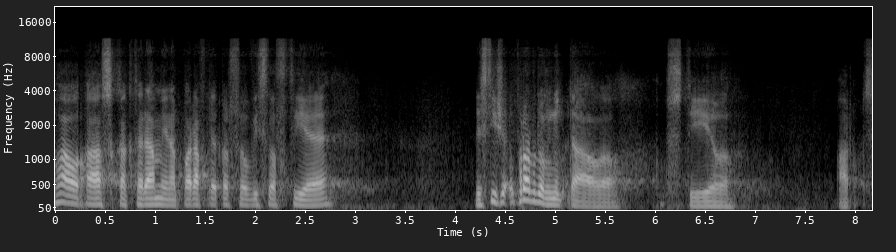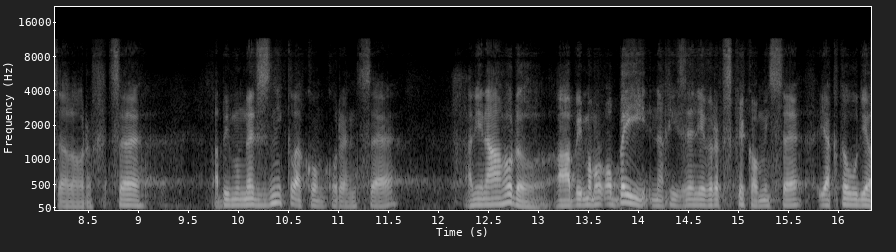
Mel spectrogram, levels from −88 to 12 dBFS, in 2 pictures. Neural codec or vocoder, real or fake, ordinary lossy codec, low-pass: codec, 16 kHz in and 24 kHz out, 0.9 kbps, LongCat-Audio-Codec, fine tuned four codebook decoder; fake; Opus, 16 kbps; 10.8 kHz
